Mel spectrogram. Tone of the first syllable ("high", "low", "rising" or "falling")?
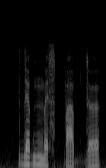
high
